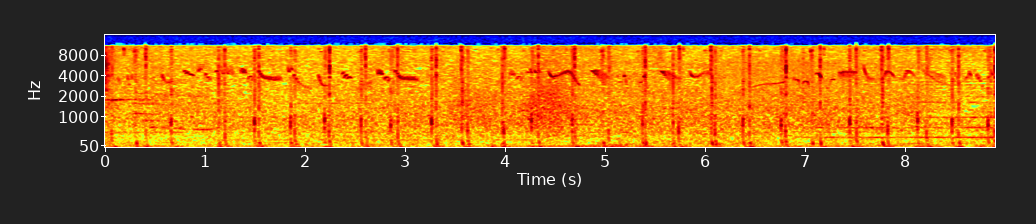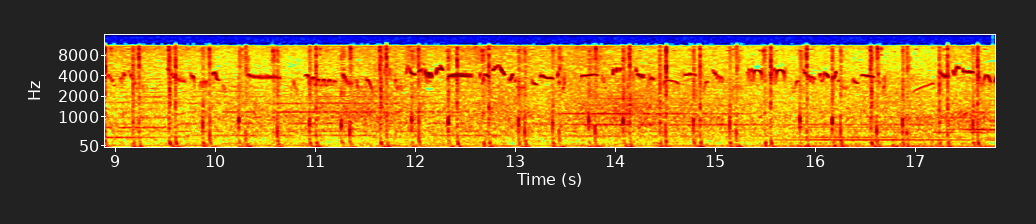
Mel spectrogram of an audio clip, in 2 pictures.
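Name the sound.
Roach the horse's hooves clip-clopping, from The Witcher video game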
